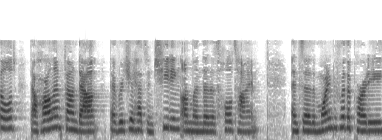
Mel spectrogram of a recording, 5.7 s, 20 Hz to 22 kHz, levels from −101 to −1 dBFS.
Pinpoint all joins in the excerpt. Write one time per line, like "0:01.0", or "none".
none

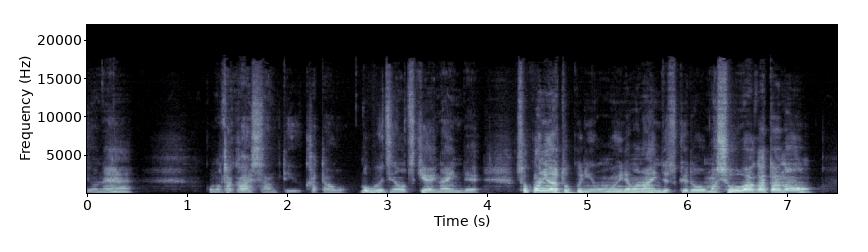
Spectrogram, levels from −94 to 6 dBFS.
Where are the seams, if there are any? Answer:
none

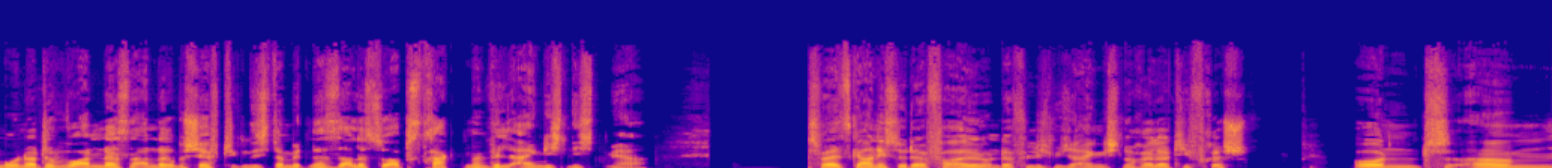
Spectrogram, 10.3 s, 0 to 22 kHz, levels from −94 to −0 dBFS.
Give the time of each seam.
none

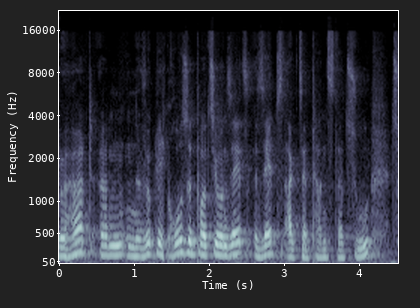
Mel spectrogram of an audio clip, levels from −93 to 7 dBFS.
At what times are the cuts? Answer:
0:01.4

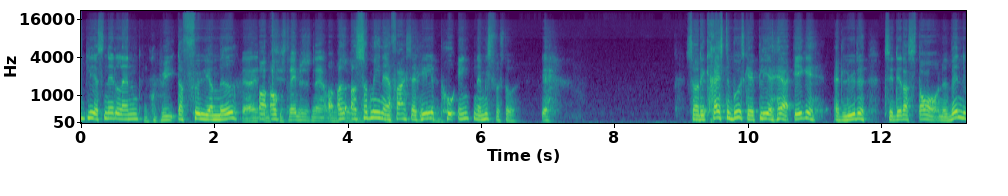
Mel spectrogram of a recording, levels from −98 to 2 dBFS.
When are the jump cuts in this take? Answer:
0:02.6

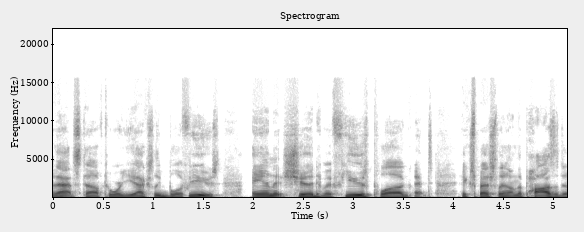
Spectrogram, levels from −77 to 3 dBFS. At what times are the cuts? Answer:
0:01.3
0:02.7
0:03.6

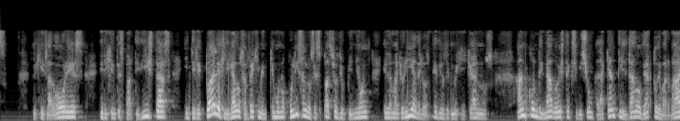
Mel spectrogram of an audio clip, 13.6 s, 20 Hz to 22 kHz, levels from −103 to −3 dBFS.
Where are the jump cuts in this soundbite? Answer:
0:05.3
0:09.0
0:11.9

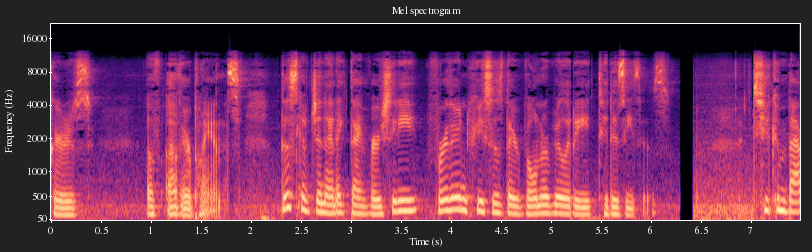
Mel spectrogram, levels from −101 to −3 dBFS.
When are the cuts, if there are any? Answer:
0:02.5

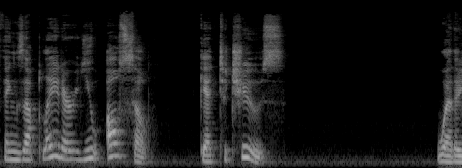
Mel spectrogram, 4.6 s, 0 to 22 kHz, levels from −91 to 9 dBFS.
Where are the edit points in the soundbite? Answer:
none

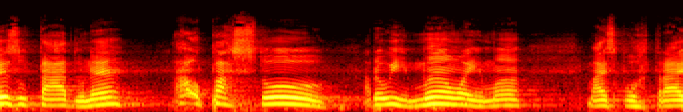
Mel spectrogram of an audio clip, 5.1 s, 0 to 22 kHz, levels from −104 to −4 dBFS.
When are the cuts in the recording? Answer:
0:02.8

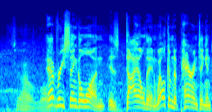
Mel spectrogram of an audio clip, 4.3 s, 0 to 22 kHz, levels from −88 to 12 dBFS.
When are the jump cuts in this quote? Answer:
0:02.4

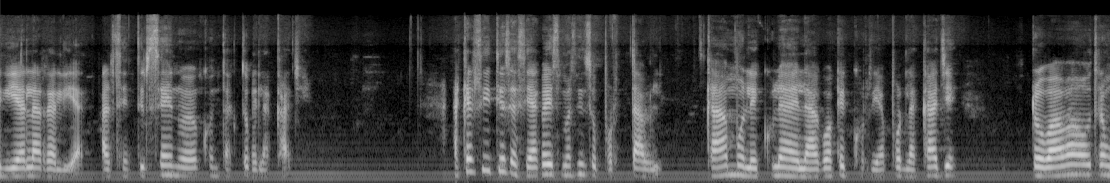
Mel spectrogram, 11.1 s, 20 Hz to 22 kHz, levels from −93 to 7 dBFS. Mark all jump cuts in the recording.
0:00.9
0:02.5
0:05.4
0:07.0

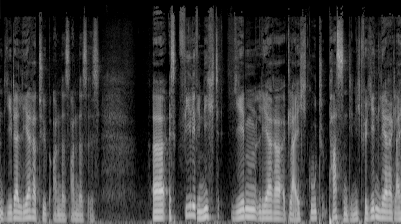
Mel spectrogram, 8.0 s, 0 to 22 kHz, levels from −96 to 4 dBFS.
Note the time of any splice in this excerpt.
0:01.4
0:03.5
0:03.9
0:06.5

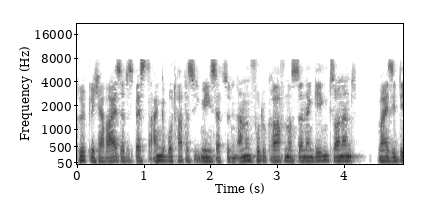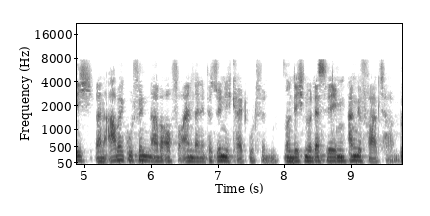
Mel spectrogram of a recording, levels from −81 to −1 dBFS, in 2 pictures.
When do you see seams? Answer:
none

